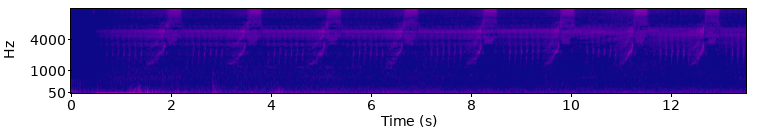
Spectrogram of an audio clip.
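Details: A Walker's cicada (Tsukutsukuboshi) on a seaside tree in autumn, in cool weather that seems a little cold for it, sings slowly: a steady high buzz broken by rising sweeps about every one and a half seconds.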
